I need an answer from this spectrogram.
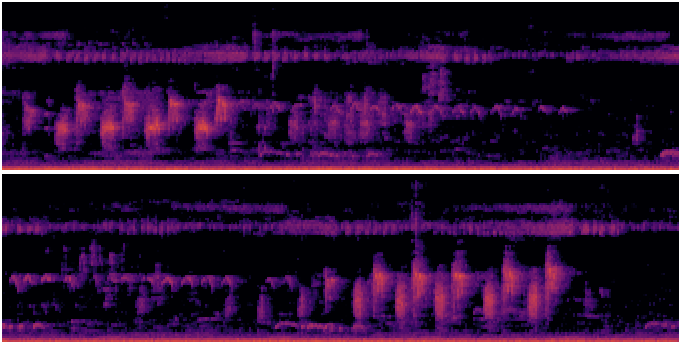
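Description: Small birds chirping in quick runs of short high notes, busiest near the start and again toward the end, over a steady low hum and a thin, steady high-pitched whine.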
